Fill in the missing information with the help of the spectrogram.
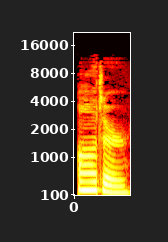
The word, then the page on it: otter: American English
